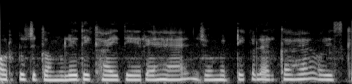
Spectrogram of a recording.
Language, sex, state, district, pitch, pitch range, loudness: Hindi, female, Chandigarh, Chandigarh, 220 Hz, 215-235 Hz, -17 LUFS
